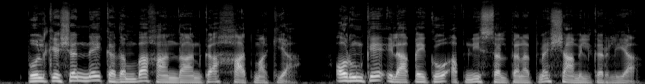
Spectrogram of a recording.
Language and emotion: Urdu, neutral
